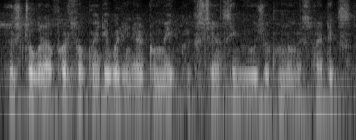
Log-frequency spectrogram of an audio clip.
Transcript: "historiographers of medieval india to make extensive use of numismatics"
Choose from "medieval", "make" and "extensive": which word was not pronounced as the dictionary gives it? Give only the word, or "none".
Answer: medieval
